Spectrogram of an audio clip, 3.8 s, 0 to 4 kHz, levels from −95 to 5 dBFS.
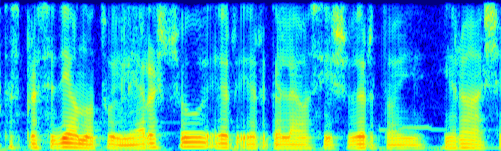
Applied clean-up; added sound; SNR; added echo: none; none; none; none.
